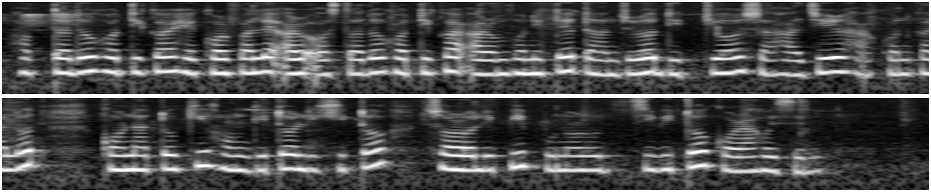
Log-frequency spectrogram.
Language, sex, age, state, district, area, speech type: Assamese, female, 18-30, Assam, Sivasagar, urban, read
